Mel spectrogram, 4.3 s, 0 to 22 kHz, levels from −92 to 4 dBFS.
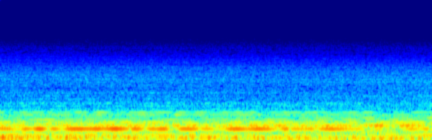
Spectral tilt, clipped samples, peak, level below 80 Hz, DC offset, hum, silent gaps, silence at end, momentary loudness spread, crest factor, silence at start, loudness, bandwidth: -10.5 dB/octave; under 0.1%; -10 dBFS; -30 dBFS; under 0.1%; none; none; 0 s; 5 LU; 12 dB; 0 s; -24 LUFS; 4.5 kHz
